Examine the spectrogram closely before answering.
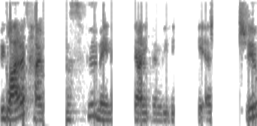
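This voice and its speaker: Very fast female speech with ordinary movement in pitch. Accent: American. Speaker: health coach and personal trainer. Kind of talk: interview.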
